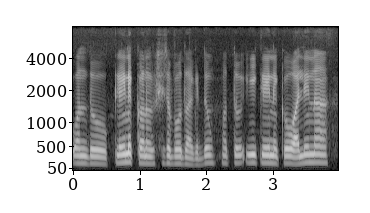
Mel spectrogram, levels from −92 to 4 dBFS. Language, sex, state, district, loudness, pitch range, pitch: Kannada, male, Karnataka, Koppal, -21 LUFS, 145-160 Hz, 155 Hz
